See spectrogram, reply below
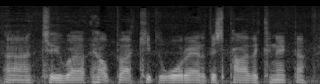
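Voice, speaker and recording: Low, flat-toned Australian man explaining informally. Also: fast talker, slight background noise. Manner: hesitant, unscripted, matter-of-fact. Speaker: amateur radio operator presenting.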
